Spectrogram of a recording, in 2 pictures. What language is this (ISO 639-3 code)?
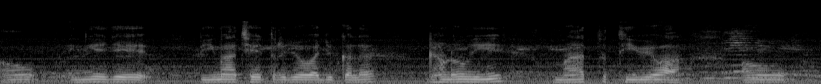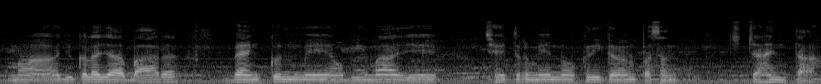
snd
